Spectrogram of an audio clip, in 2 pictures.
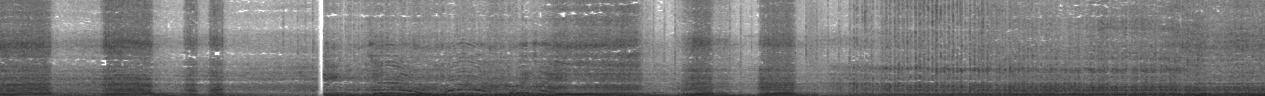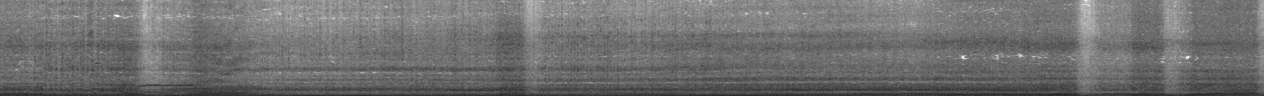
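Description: Monster truck engines run hard under a steady drone. Repeated throttle blips rise and fall in pitch, several in the first ten seconds and another about eighteen seconds in.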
